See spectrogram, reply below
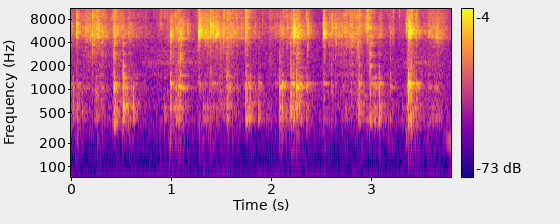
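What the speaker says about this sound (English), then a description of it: "take your hand and you're just going to mix. So the potatoes get coated in the olive oil." Hand tossing cut potatoes with olive oil in a bowl, giving soft, wet patters and light clinks in an irregular rhythm, quiet and close with no talk.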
